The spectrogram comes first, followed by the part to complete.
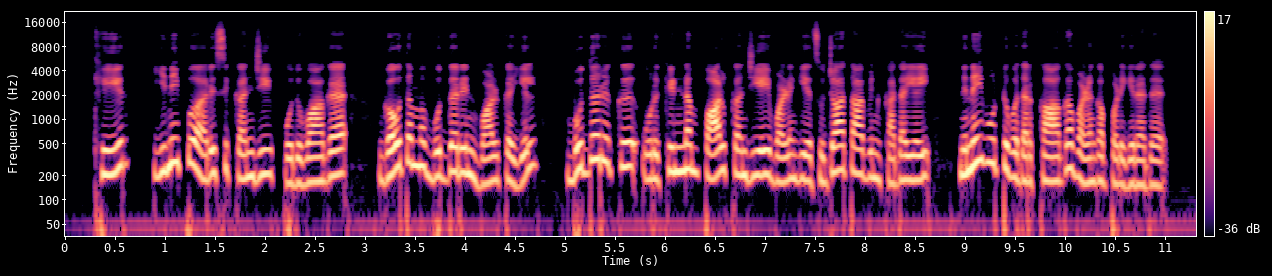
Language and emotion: Tamil, neutral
